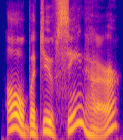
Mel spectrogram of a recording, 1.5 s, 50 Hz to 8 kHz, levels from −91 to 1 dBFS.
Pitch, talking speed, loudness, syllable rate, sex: 180 Hz, 195 wpm, -15 LUFS, 4.4 syllables/s, male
